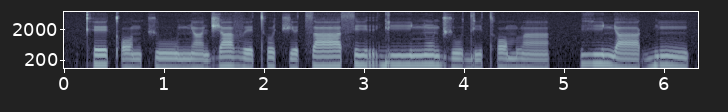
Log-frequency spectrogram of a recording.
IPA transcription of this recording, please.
kʰe˦kʼɔ˨n t͡ʃuː˨ɲã˨d͡ʒa˦ ve˨tʰʊ˦˨ t͡ʃɪ˨t͡saː˦ si˦rɡiː˦ɲũ˦d͡ʒu˨ di˨tʰɔ˦mβã˦ | ɣi˦ɲaː˨ ɡ͡bĩ˦˨

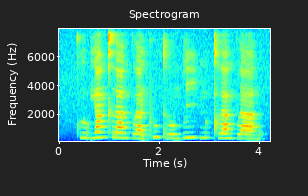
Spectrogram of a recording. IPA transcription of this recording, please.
kʰlu˨˩ʔja˦˥ŋkʰra˧n kla˨˩jpʰu˥˩ʔtro˩˦npliː˥˩k̚ mɯ˦˥k̚pʰla˥˩ŋ kla˧n

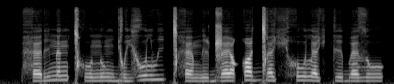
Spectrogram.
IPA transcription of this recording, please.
hæ˨ɾi˦næ˦ŋǀʰo˨ no˧ŋɟo˨j ɣo˦lβi˦ǀʰæ˨mɾi˨ ɖ͡ʐæ˧jqʷi˦ ɡ͡ǀæ˦˨ç ho˦læ˧ç ke˧bæ˧zo˧

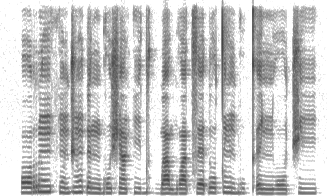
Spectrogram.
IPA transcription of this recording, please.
ɔ˨rũ˦ fũ˨d͡ʒũ˦ɗɛ˨ŋɡo˨ ʃã˨ki˨ dʊ˦ɡ͡ba˨ɡʷa˨ t͡sɛ˨ɗo˦tĩ˦ bu˨kʼɛ˨ ɲoː˨ t͡ʃi˦

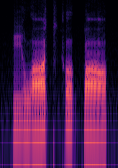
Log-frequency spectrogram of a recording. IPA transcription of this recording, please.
iwɔ t͡sʼok͡pɔ

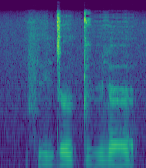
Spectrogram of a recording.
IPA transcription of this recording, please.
fĩdə˞ ʈʉlœ

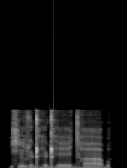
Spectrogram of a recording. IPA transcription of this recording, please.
ɕẽɮɪɖʱɪ ɖʱeː dʱaːb

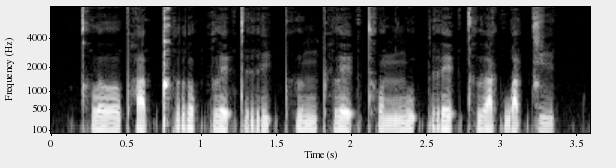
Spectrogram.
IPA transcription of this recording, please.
kʰlɤː˨˩pʰa˨˩t̚kʰro˥˩k̚ ple˨˩ʔtri˨˩ʔ pʰɯ˩˦ŋ pʰle˨˩ʔtʰo˩˦nŋu˦˥ʔpre˦˥ʔ tʰɯ˩˦a̯kwa˨˩t̚t͡ɕi˨˩t̚

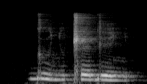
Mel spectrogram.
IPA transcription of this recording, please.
ɡɯ ʎɯǁɛɡeʎ

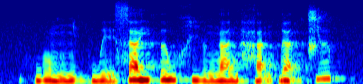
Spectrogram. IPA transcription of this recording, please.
hwo˨˩m ɲḛ˧˨ kwe˧˩sa˧jʔə˧w xi˨˩ə̯ŋa˨˩n ha̰˧˨ŋ ɗa̰˧˨nt͡ɕɨ˦˥p̚

